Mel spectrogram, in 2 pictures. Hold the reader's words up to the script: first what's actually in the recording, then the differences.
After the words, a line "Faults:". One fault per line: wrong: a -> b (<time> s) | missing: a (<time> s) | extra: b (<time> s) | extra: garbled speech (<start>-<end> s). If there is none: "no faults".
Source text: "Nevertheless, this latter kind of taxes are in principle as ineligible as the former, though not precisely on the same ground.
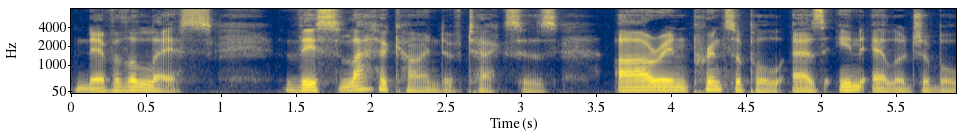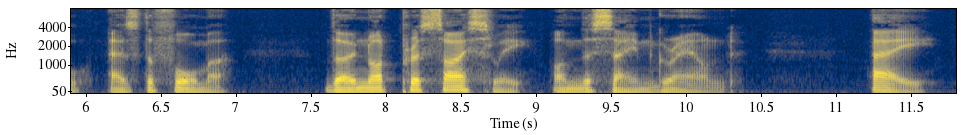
"Nevertheless, this latter kind of taxes are in principle as ineligible as the former, though not precisely on the same ground. A
Faults:
extra: A (11.2 s)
